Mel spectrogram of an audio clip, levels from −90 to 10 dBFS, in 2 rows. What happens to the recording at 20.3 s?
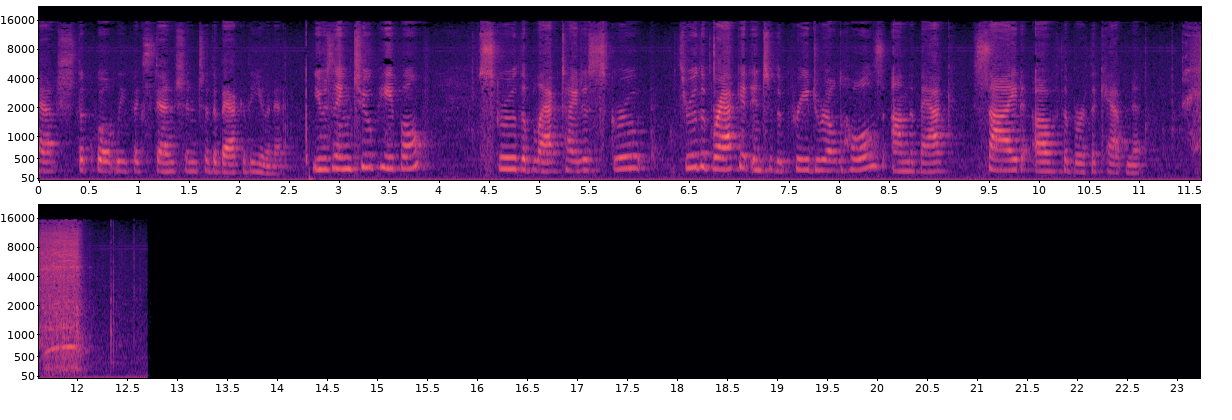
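Nothing goes wrong at 20.3 s; the audio plays through that moment intact, with no dropout, click or distortion.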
